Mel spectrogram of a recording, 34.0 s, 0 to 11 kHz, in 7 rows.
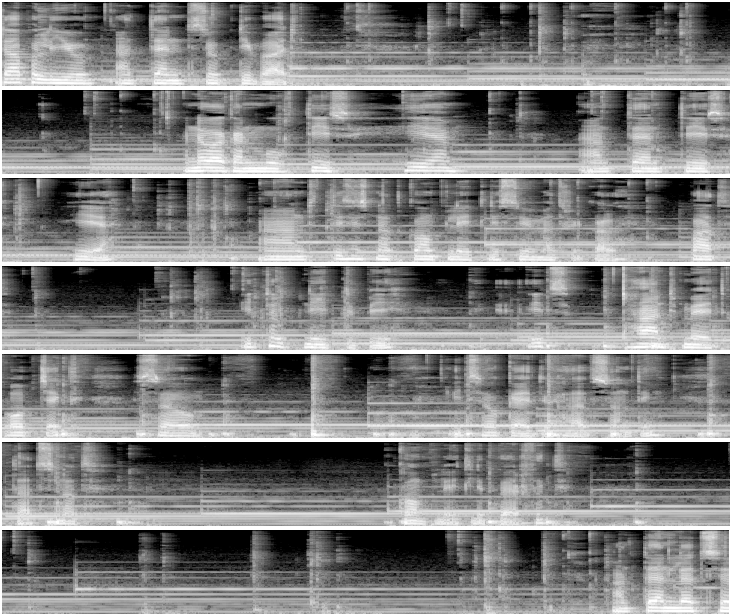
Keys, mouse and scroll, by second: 1.3 w, 2.1 a, 2.2-7.1 middle drag, 2.9-4.3 right drag, 3.5 z, 4.3 a, 6.2-8.2 drag, 7.6 middle click, 8.2 a, 9.6-16.7 drag, 9.6-11.0 right drag, 11.0 ctrl+z, 15.7 a, 16.0-18.9 right drag, 16.7 ctrl+b, 29.0 g, 30.0 z, 31.0 g, 32.3 z, 32.3-33.9 middle drag.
